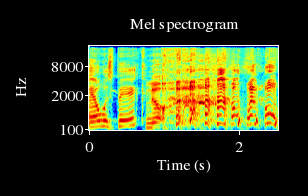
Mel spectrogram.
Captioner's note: laughs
